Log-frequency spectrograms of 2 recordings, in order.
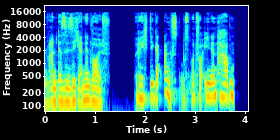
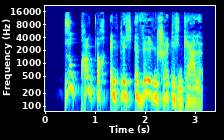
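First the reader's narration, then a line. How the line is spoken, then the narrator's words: Seemingly angry call. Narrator (German): Die Häsin ... rief anscheinend zornig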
